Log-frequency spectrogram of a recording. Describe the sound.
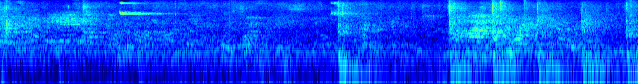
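A basketball dribbled down the court during a girls' basketball game: steady repeated bounces under a commentator's voice.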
